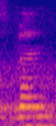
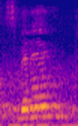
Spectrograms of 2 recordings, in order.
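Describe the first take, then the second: First: The consonant cluster is said with no vowel. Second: An extra vowel breaks up the consonant cluster. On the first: The speaker calls it right. "instead of saying spring" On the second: The speaker calls it wrong. "they say spring"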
